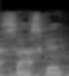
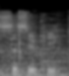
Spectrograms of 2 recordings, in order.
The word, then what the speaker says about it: Sasuke: with the S-U-K-E, and I realized that you don't actually, like, pronounce the U in a lot of those. Yeah, like, because, like, Yusuke's the same.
